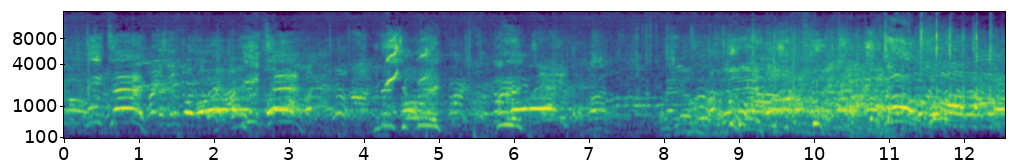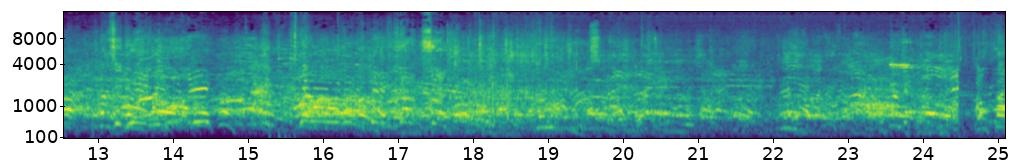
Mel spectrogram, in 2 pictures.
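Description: A crowd of spectators chatters and calls out close by, outdoors.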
